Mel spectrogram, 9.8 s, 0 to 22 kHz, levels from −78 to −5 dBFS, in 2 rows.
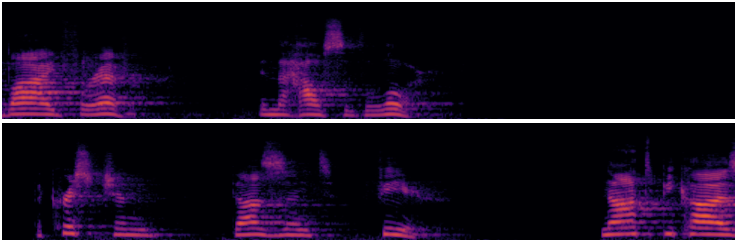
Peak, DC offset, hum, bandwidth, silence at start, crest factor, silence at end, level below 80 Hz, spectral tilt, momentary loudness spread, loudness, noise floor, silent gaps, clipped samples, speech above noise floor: -18 dBFS; under 0.1%; none; over 20 kHz; 0 s; 24 dB; 0 s; -78 dBFS; -4 dB/octave; 18 LU; -39 LUFS; -87 dBFS; none; under 0.1%; 49 dB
